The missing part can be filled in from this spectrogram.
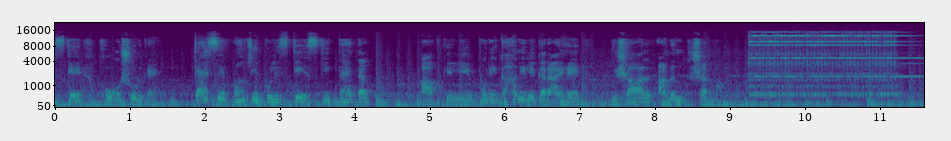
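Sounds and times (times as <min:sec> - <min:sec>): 
speech: 0:00.2 - 0:09.3
telephone bell ringing at a police station in Delhi: 0:09.2 - 0:11.5.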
